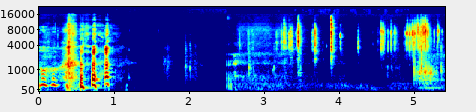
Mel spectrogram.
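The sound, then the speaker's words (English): A large handful of dice rattles and clatters, a dense run of sharp plastic clicks that spreads out over a few seconds. A short burst of voice comes before it. “That's so many dice. It's so many. It's a disgusting amount of dice.”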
